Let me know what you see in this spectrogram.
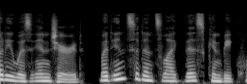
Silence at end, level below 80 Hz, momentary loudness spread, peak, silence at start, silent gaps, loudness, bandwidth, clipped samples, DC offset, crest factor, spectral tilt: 0.05 s; -54 dBFS; 4 LU; -6 dBFS; 0 s; none; -19 LUFS; 12 kHz; under 0.1%; under 0.1%; 12 dB; -6 dB/octave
